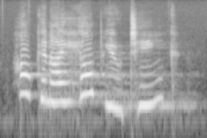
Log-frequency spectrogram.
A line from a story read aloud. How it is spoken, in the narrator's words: Peter cried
